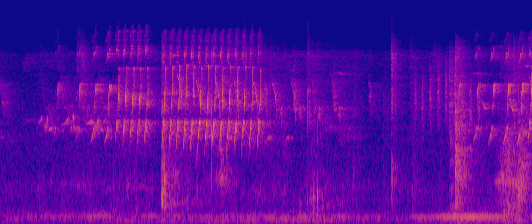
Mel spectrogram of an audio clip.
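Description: A bird singing fast trills of evenly repeated high chirps, about ten notes a second, in two bouts, the second starting near the end. A faint steady low hum runs underneath.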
